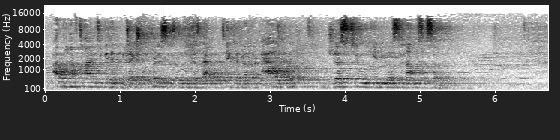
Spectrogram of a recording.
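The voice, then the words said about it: Southern English accent, speaks quickly. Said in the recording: “forgive me for speaking a little bit quickly. It's just my southern English accent. We just roll along with things ... I don't have a very good English accent to begin with, even from the south”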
